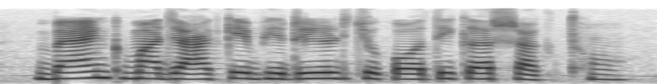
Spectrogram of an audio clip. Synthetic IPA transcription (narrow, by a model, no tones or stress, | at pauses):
bɛ̃ːŋkmãd͡ʒaːkebʱiɾiːɽt͡ʃʊkɔːt̪ikəɾsəkt̪ɦũː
